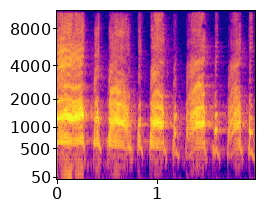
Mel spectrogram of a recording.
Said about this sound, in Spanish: Comenzó a cacarear tan fuerte y se puso tan roja y se desplumó completa que todos los demás animales se quedaron asustados.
